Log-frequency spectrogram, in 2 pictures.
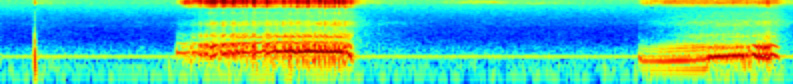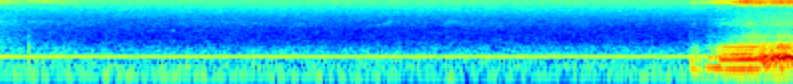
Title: Siamese cat snoring away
